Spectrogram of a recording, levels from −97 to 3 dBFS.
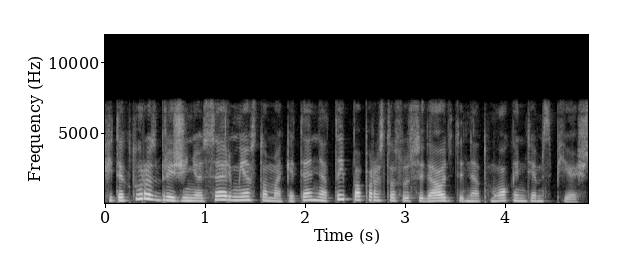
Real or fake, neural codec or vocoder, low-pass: real; none; 7.2 kHz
